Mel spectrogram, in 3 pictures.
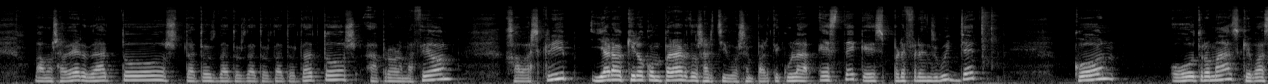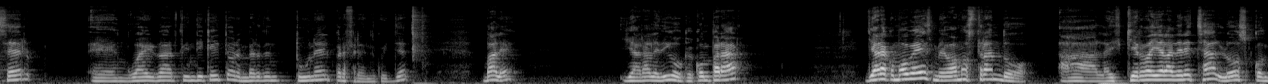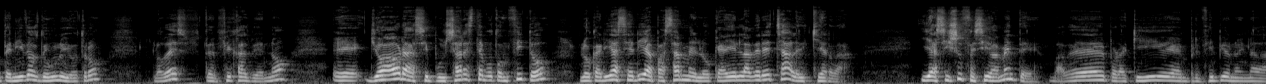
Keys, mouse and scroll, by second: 5.2 click, 9.8 Return, 16.3 click, 16.8 Return, 19.5-22.6 drag, 22.6-25.4 scroll up 1, 25.4-26.4 scroll down 1, 26.4-34.0 scroll down 1, 34.0-38.0 scroll down 1.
